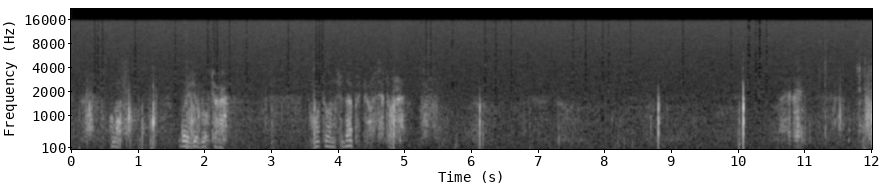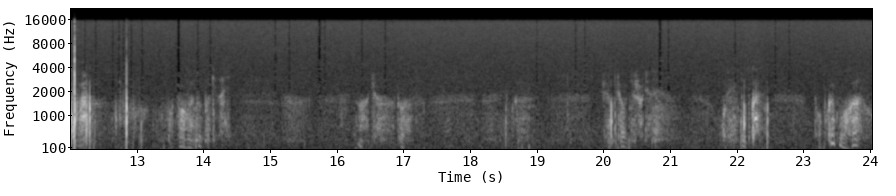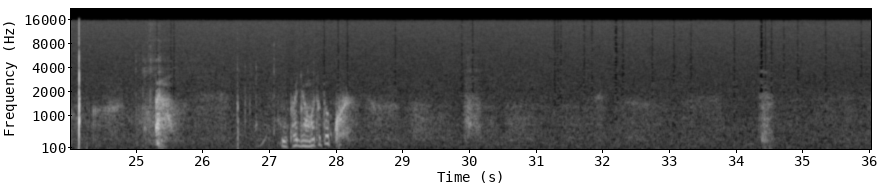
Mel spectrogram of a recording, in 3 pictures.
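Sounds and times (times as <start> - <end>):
rustling: 24.2 - 27.2.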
